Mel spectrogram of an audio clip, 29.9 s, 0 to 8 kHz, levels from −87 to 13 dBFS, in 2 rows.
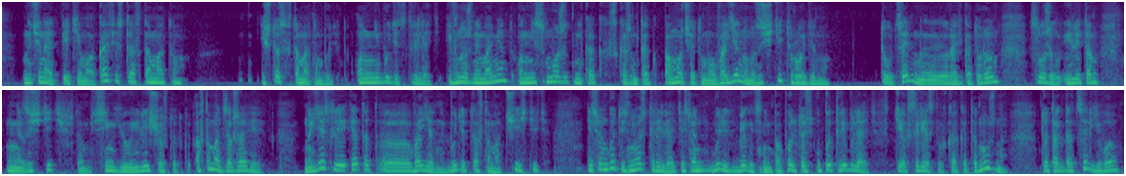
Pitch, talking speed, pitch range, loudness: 135 Hz, 160 wpm, 115-155 Hz, -28 LUFS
